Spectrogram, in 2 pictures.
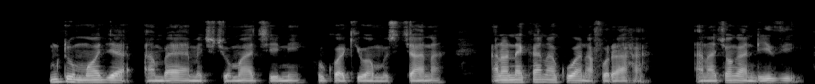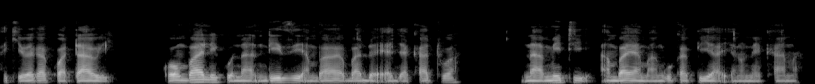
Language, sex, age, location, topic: Swahili, male, 18-24, Kisumu, agriculture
